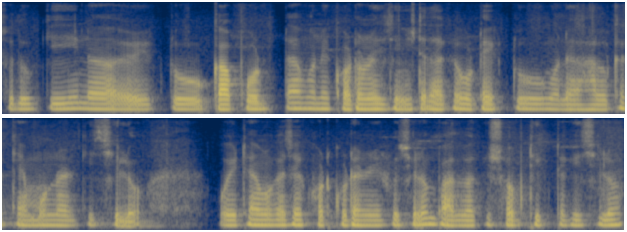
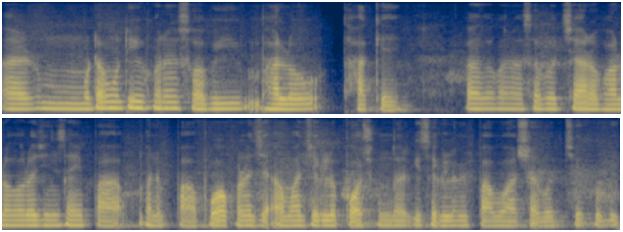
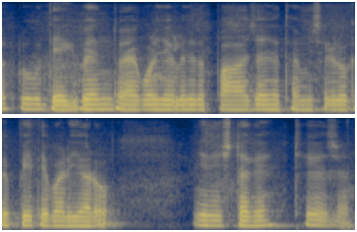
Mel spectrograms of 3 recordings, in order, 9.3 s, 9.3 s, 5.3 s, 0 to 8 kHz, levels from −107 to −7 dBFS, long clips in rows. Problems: background sounds at intervals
